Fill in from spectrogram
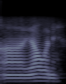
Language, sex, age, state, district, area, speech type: Manipuri, male, 18-30, Manipur, Imphal West, rural, conversation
